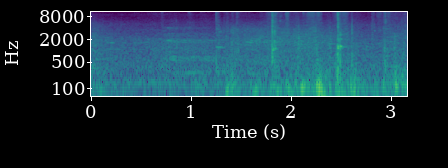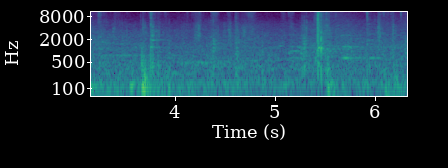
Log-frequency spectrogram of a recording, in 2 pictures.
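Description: A shuttlecock is struck sharply by rackets back and forth.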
